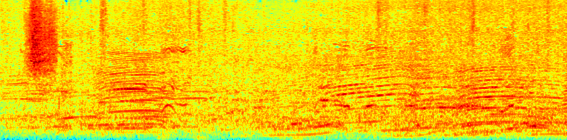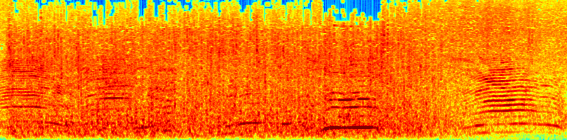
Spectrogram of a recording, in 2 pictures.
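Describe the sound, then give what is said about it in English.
A herd of grass-fed cattle moos repeatedly, several overlapping low calls drawn out one after another. Wind rumble and background noise grow louder partway through, with the mooing continuing on top. “Everything is grass-based. You know, they don't eat corn or dead cows or chicken manure like, you know, they feed right here in the valley, or dead chickens.”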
